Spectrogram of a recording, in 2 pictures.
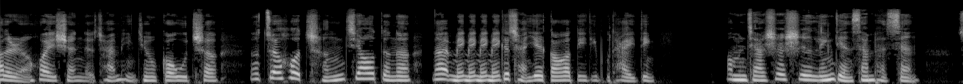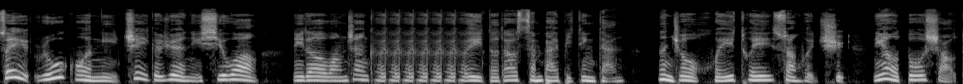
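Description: At 4.62 s the speech stutters with repeated frames: a 116 ms chunk plays three extra times, which fits a five-frame run resent. At 13.47 s a 139 ms block repeats six more times, stretching the audio by about 0.84 s.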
